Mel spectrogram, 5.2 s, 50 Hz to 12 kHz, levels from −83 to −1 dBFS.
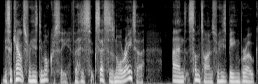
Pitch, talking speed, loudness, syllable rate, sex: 135 Hz, 185 wpm, -19 LUFS, 6.3 syllables/s, male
